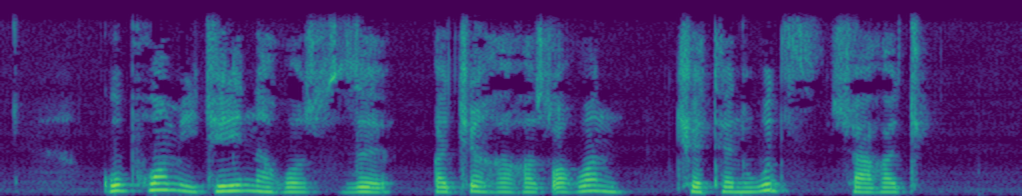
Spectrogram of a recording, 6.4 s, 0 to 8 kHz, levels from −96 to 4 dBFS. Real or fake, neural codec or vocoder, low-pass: real; none; 7.2 kHz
